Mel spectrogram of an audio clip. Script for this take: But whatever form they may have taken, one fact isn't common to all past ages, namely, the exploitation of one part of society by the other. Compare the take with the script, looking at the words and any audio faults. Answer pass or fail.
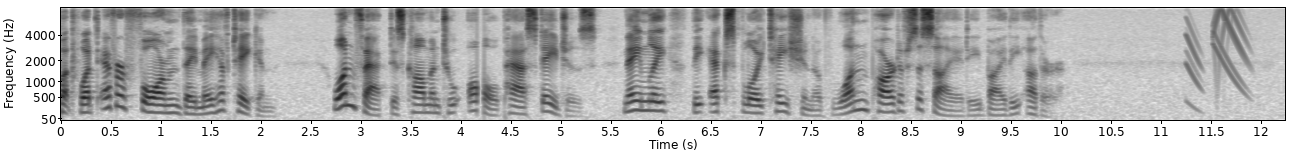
fail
